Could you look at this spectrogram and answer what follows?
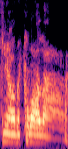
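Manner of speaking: crazed, deranged, demented, unhinged delivery. Retelling a childhood chase game: imitating a demented voice. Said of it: "in this demented voice".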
